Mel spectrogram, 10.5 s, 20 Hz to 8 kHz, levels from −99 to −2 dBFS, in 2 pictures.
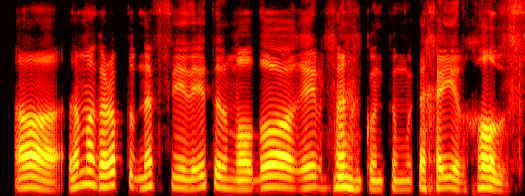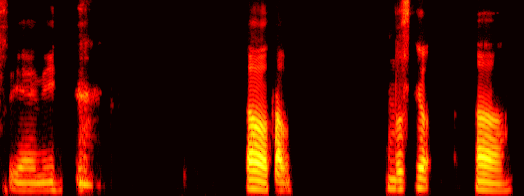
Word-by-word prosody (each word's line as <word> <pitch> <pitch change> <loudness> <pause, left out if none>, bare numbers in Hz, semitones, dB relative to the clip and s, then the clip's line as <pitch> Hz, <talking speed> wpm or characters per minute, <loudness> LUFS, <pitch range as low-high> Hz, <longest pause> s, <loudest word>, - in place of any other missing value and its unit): آه، 155 -6 +4
لمّا 185 +7 +1
جرّبت 190 +2 +1
بنَفسي 155 -2 -5
لقيت 155 +7 -5
الموضوع 150 +2 +2
غير 150 +2 -4
ما 160 - +4
أنا 150 -4 -2
كنت 130 0 -9
متخيل 130 +1 -4
خالص 135 -10 +3
يعني. 115 -1 -13 1.9
آه 135 -3 +5
طبعًا، - - -1 1.0
بُصّي 140 +2 -5
هو 145 - -3 0.5
آه. 115 -3 -1
145 Hz, 105 wpm, -25 LUFS, 125-160 Hz, 1.9 s, آه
